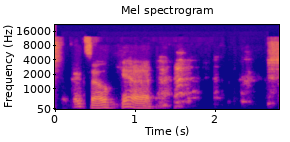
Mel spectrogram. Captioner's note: laughter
